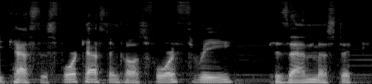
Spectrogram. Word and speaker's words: Kazan: The Kazistan Mystic? Is that how it's pronounced? – The Kazan Mystic.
